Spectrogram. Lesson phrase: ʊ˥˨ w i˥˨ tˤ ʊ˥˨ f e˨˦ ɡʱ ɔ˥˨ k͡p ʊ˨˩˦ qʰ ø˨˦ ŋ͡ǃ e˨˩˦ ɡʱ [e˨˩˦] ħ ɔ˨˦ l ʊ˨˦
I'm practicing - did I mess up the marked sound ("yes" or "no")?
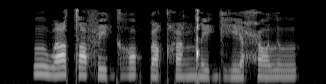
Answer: no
